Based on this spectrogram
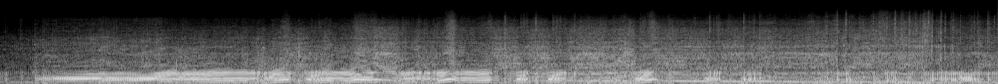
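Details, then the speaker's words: KTM dirt bike on a test ride after a fuel-pump blink code traced to a bad battery ground: crisp revs rising and falling with throttle, clean pickup, no misses or knocks; rider half-suspects boginess but it runs healthy. "maybe i'm just hearing things now because i'm still a little bit paranoid the bike's going to let me down but it seems to be running great"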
